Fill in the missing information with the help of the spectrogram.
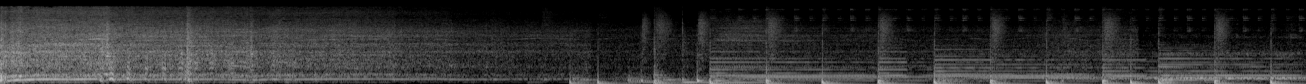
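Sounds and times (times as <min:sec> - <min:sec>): blender motor running: 0:00.0 - 0:06.2
music with drum beat: 0:05.7 - 0:13.0.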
